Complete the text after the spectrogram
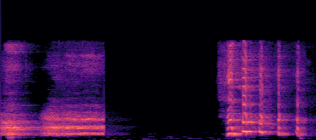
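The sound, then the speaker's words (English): A dog barks in two drawn-out, loud bursts, separated by about a second of silence, with no one talking. “I heard somebody's dog bark.”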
